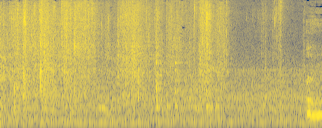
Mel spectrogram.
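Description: Plastic packaging crinkling and rustling as a small action figure is unwrapped by hand, a quick run of crackles that dies away about three seconds in. A hummed vocal note starts at the very end.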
